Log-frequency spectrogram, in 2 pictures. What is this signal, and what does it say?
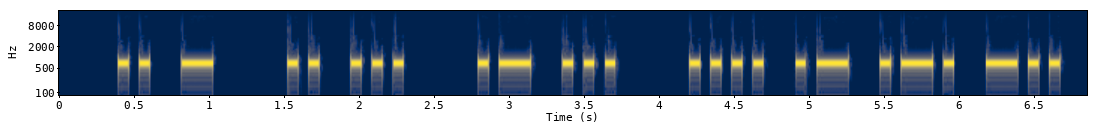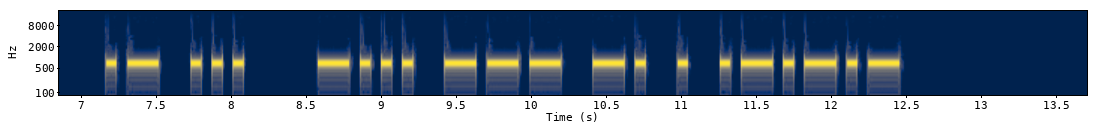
Morse code, heard as a keyed tone, about 17 wpm, 700 Hz. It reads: IT IS AS HARD AS BONE.
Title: Sentences from Top 1600 Words 17wpm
